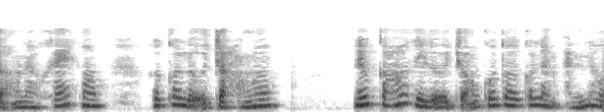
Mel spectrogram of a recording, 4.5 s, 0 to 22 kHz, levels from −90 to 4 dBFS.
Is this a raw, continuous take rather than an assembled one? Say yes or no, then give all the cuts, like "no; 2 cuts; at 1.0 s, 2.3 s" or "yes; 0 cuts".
yes; 0 cuts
